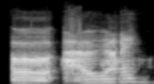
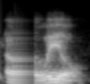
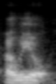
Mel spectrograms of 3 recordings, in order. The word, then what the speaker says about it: allele: Ally or Ali, I don't know how to pronounce it. Yes, correct. Thank you, Castro. It should be allele. It's a hard word to say, allele.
